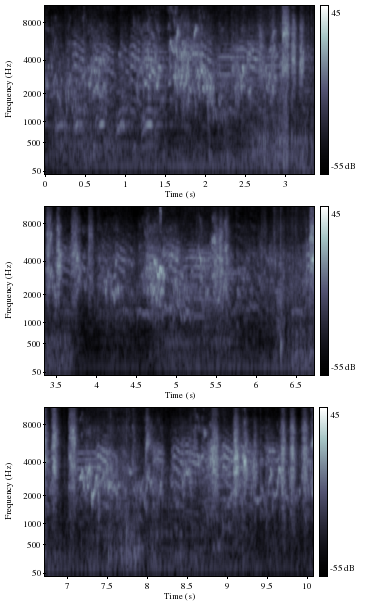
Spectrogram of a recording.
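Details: An outdoor aviary of budgies, called wild, chirps away: layered warbling chatter and scratchy squawks in waves, with a soft low hum beneath for the first few seconds.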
